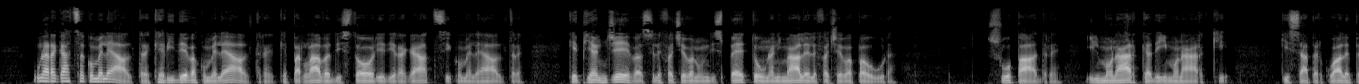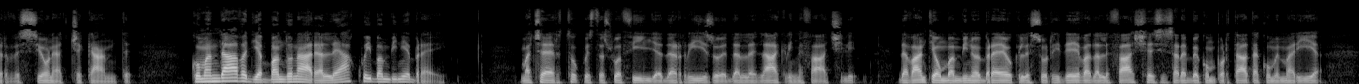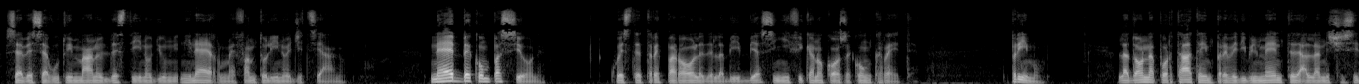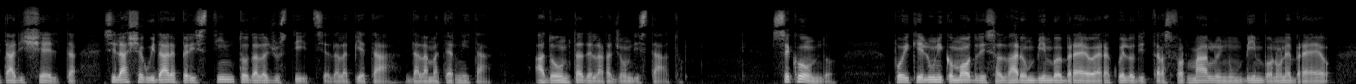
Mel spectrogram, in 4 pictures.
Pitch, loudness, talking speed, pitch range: 90 Hz, -23 LUFS, 160 wpm, 80-95 Hz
